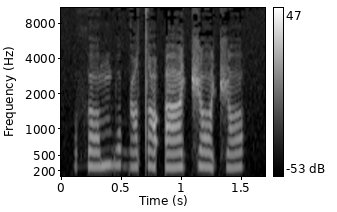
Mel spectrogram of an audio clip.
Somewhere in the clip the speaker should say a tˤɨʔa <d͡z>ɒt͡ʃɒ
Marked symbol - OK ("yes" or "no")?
no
